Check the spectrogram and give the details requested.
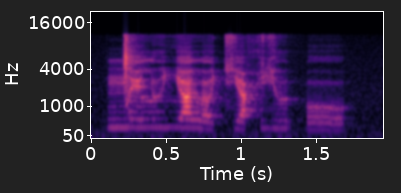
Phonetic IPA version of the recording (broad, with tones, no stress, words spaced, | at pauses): ŋ͡ǀe˦lɯ˦ʎa˦ lʌ˨t͡ɕɛ˨ħ ʑɯ˦ho˨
